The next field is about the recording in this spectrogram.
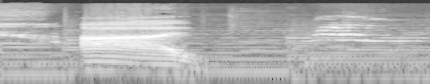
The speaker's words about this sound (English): Sorry if you're hearing my cat.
